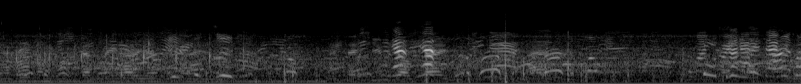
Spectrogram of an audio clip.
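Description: Indistinct voices of players and spectators around a soccer field, with two short, loud shouts about four seconds in.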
